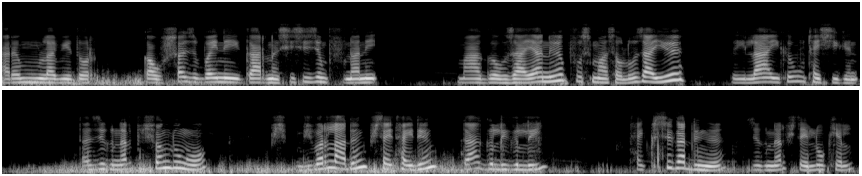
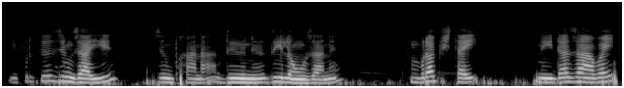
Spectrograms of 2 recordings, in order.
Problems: constant background noise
